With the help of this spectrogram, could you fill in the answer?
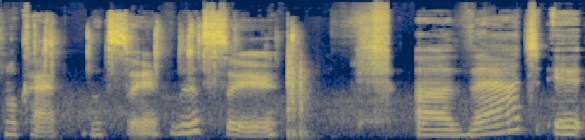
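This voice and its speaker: Female game player, unhurried, very animated pitch, casual and reactive, faint noise in the room. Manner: expressive, reactive, exclamatory. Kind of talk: casual tabletop game chat. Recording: noticeable background noise, room ambience.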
